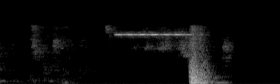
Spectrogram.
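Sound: someone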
